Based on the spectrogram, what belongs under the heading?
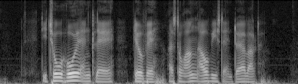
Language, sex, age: Danish, male, 44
